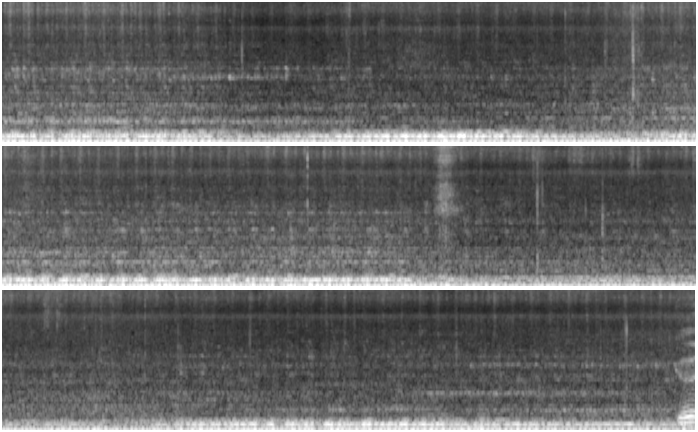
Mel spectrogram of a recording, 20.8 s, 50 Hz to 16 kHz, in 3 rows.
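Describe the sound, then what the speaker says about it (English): A 1981 Chevy Camaro Z28's replaced exhaust rumbles low and steady at idle, a deep continuous throb that holds for the whole stretch without voices. "It's got a pretty good little exhaust tone to it."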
